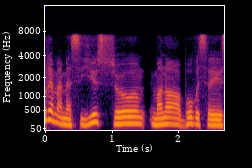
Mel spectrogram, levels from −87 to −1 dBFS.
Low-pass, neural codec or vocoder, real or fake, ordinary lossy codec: 7.2 kHz; codec, 16 kHz, 0.5 kbps, X-Codec, WavLM features, trained on Multilingual LibriSpeech; fake; AAC, 96 kbps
